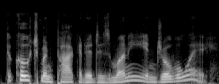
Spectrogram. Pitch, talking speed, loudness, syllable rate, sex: 135 Hz, 220 wpm, -20 LUFS, 6.8 syllables/s, male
